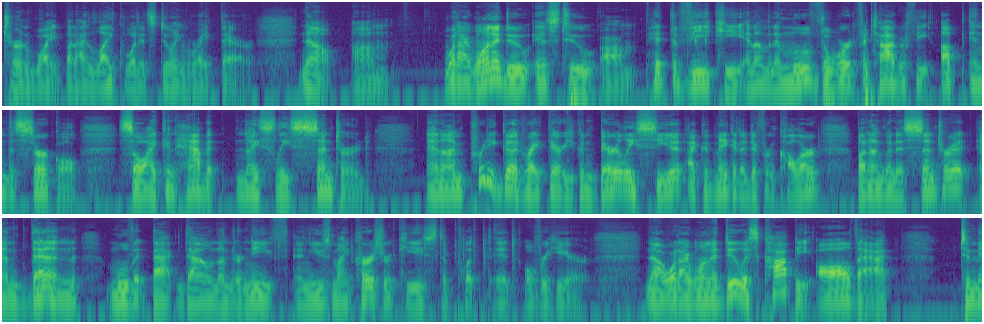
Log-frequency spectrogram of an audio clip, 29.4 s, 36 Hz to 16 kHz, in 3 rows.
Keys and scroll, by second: 6.5 v, 17.6 Right, 22.7 Down, 23.0 Down, 23.2 Down, 23.4 Down, 23.6 Down, 23.8 Down, 24.0 Down, 24.2 Down.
